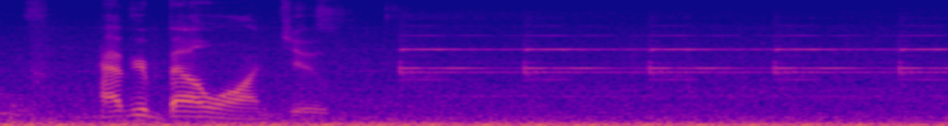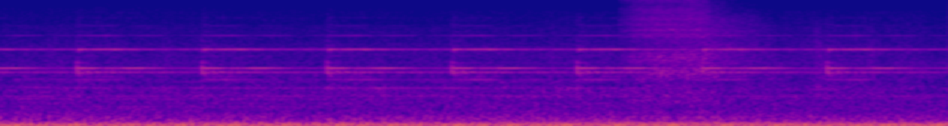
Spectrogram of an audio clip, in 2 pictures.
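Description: A passenger train rumbles as it pulls away along the track.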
